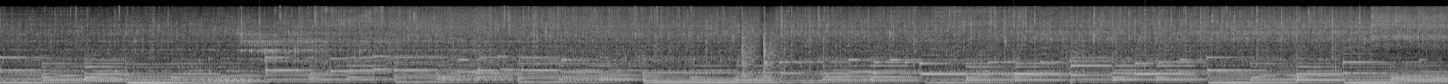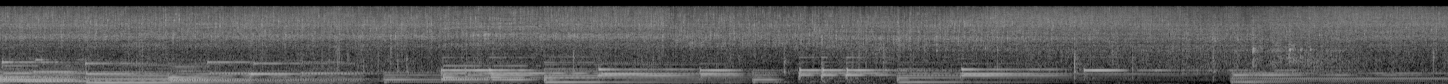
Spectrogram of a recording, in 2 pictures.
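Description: Salmon fillets frying in a cast-iron skillet: a steady sizzle, under background music with a slow run of notes.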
